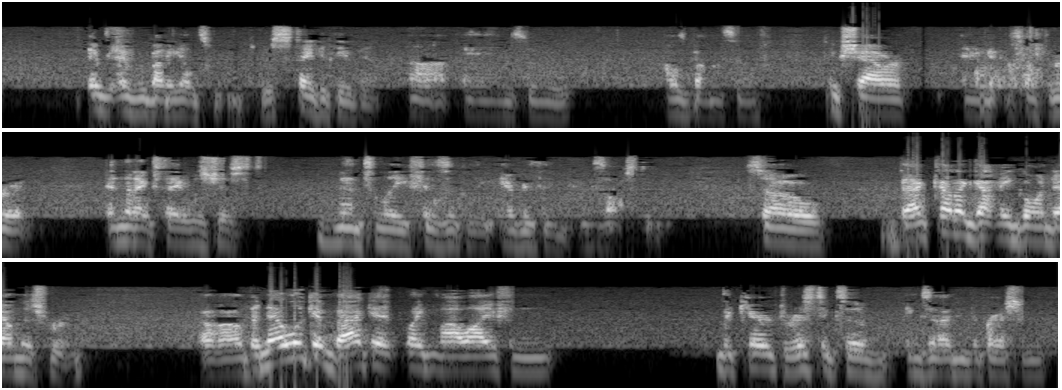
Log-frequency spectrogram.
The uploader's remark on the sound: The audio isn't the greatest, but that'll be fixed soon.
